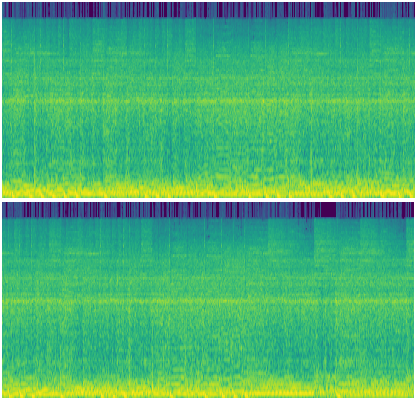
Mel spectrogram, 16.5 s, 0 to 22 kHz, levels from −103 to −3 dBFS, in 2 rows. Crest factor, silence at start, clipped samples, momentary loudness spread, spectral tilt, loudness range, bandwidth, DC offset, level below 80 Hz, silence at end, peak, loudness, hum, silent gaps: 6 dB; 0 s; 0.9%; 1 LU; -4 dB/octave; 0 LU; 16 kHz; under 0.1%; -14 dBFS; 0 s; 0 dBFS; -7 LUFS; none; none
